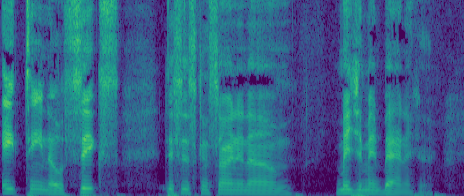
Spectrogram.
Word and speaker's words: Banneker: We call it Banneker. That's how you say it.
